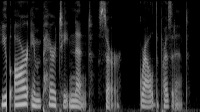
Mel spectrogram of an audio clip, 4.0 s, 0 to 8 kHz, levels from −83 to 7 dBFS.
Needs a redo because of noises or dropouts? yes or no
yes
